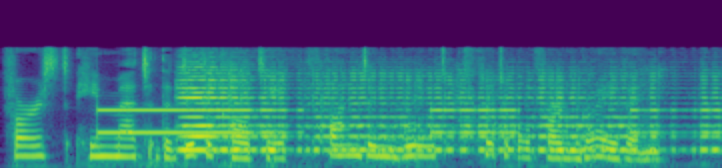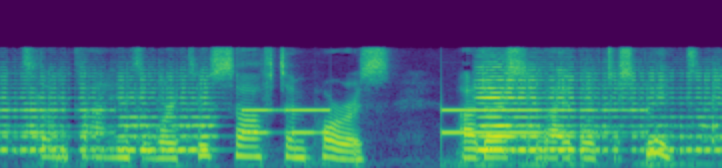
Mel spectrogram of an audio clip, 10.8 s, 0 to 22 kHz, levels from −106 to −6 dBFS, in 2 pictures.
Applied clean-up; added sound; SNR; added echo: neural mask model RNNoise.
